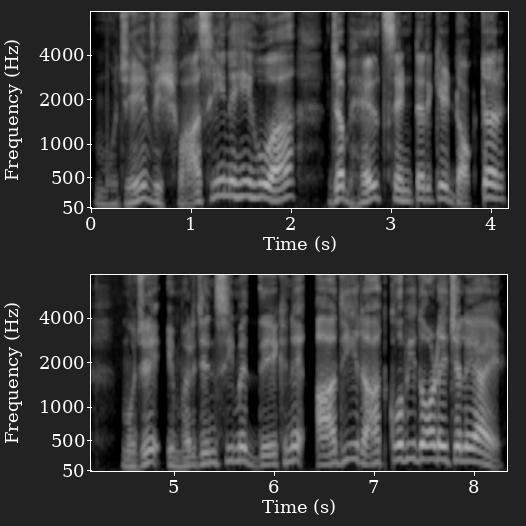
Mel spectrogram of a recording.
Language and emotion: Hindi, surprised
